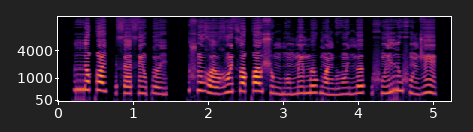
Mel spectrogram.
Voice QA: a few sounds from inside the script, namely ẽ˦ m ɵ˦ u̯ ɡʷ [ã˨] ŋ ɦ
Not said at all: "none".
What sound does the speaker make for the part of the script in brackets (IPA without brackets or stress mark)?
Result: ã˨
